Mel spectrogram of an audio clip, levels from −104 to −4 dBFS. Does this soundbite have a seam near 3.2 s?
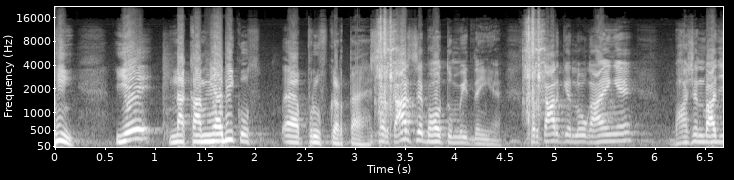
yes; 1 cut; at 3.2 s

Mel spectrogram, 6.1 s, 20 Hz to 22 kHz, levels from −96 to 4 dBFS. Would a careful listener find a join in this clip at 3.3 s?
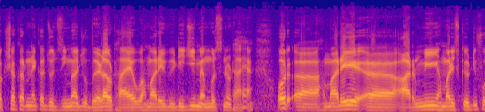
no; 0 cuts

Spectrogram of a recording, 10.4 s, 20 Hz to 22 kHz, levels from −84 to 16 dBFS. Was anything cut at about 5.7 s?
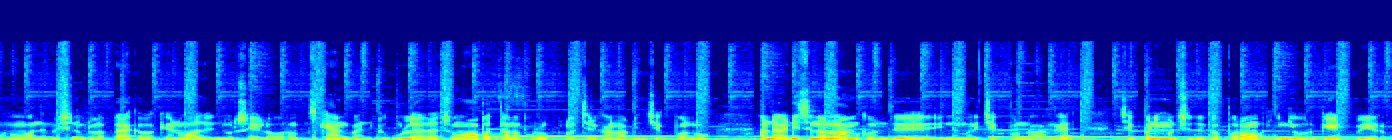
no; 0 cuts

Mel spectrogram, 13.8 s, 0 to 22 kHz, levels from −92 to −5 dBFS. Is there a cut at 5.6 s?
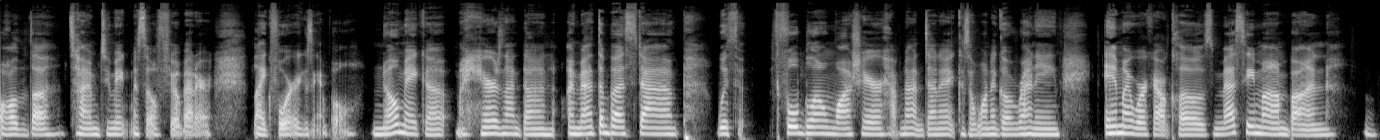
yes; 1 cut; at 5.6 s

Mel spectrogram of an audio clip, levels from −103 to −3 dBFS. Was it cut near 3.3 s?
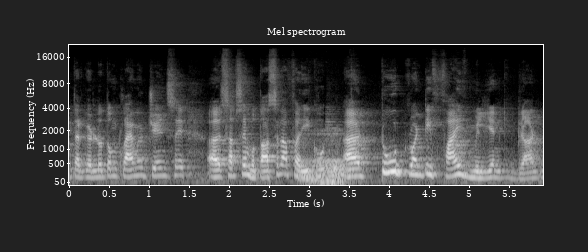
yes; 1 cut; at 3.3 s

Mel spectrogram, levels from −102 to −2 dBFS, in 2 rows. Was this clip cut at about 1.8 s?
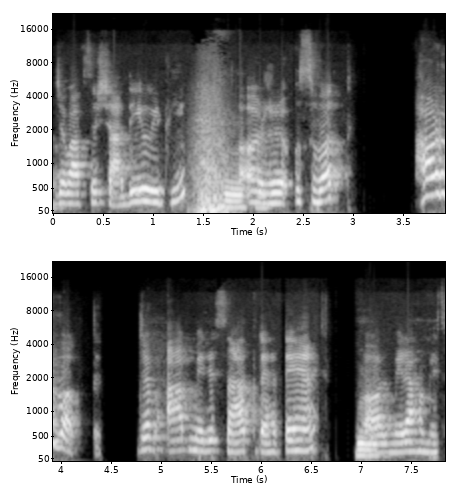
no; 0 cuts

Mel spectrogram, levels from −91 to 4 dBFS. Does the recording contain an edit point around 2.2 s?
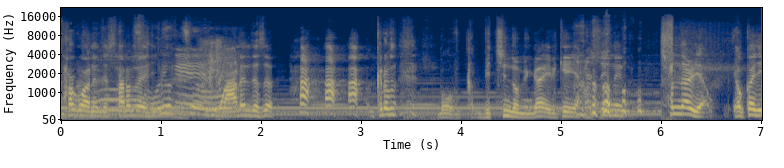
no; 1 cut; at 6.0 s

